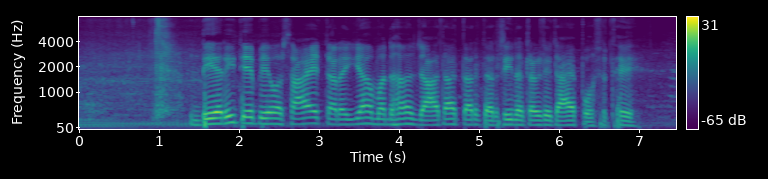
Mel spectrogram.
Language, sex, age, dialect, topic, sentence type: Chhattisgarhi, male, 18-24, Western/Budati/Khatahi, agriculture, statement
